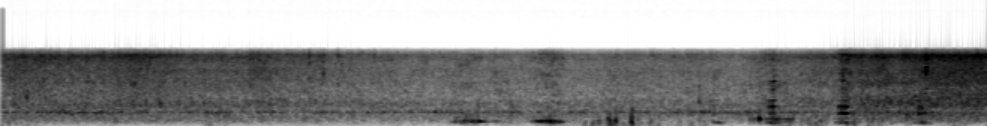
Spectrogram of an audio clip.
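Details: Two northern elephant seals square off in a brief battle on the beach at Año Nuevo State Reserve, California, giving low, guttural, throbbing pulsed bursts in short uneven runs over constant surf hiss.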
